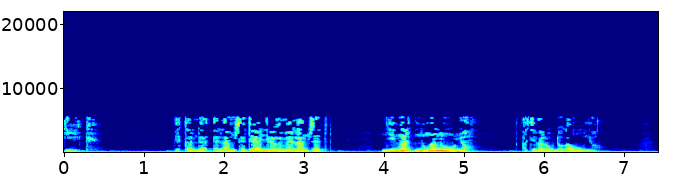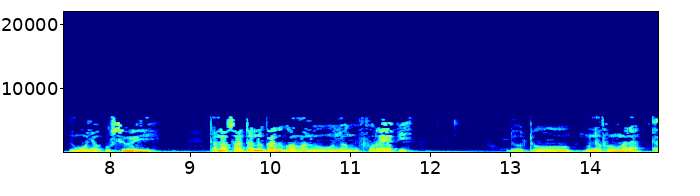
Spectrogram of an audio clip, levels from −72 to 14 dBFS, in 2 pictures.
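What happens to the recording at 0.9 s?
At 0.9 s the speech sounds watery and swirly, with nothing above 5.5 kHz, as it does throughout the clip. This is likely heavy MP3 compression at a bitrate that sounds as low as 16 kbps, where the encoder drops the treble and switches weak frequency lines on and off.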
